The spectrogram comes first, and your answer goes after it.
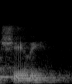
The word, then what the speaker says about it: Schiele: Just think Egon, and then like it's spelled Schiele. Schiele.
